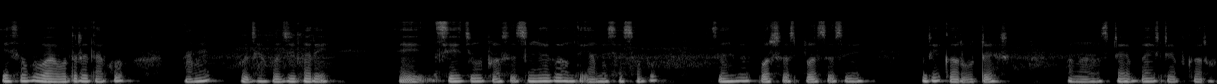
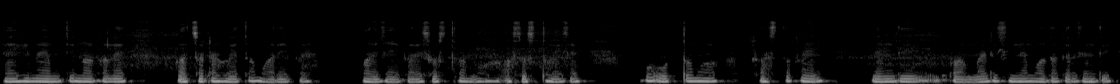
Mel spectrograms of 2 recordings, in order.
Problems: background sounds at intervals, low volume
